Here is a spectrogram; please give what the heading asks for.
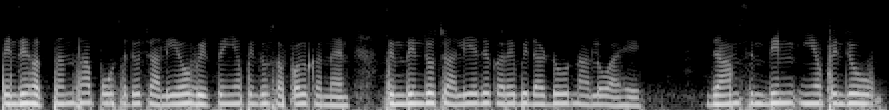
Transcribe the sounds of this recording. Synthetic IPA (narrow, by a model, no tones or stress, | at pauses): pɐ̃ɦɪ̃ɲd͡ʑeɦɐt̪ʰənɪ̆sãposɐɗjot͡ɕaːliːəʋiːʈ̪eĩːə̃pɐ̃ɦɪ̃ɲd͡ʑosɐfəlkɐɾənaːɦɪnɪ̆sɪ̃nd̪ʱinɪ̆d͡ʑot͡ɕaːliːɦəd͡ʑeːkɐɾebɪɗaːɖʱonaːloaːɦeː | d͡ʑaːmsɪ̃nd̪ʱinɪ̆iːə̃pɐ̃ɦɪ̃ɲd͡ʑo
